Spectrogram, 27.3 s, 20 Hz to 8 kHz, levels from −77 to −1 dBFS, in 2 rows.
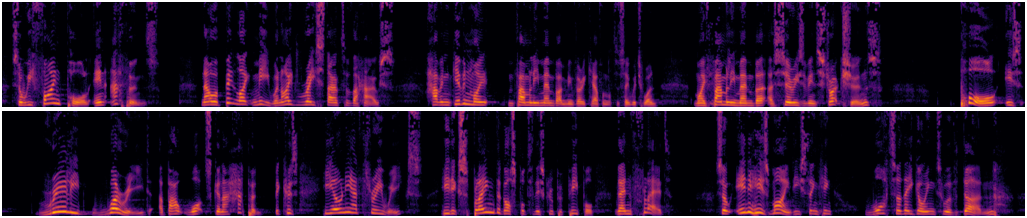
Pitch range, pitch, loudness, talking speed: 185-295 Hz, 225 Hz, -26 LUFS, 170 wpm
